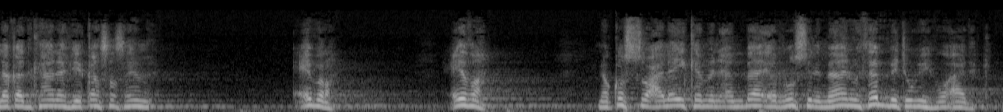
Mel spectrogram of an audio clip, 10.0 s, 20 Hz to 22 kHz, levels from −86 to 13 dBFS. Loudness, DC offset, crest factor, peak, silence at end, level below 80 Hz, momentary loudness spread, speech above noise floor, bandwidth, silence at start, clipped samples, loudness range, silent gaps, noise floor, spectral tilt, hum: -27 LUFS; under 0.1%; 16 dB; -10 dBFS; 0.05 s; -56 dBFS; 22 LU; 27 dB; 15 kHz; 0 s; under 0.1%; 6 LU; none; -53 dBFS; -5.5 dB/octave; none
